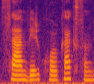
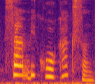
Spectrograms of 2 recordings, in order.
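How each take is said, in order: First: Understated drawn-out answer from the mountain; mountain's echo. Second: High, slow narrated yell; understated storyteller's shout of annoyance; mild angry shout. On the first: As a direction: repeat it slowly and evenly, as an echo answering. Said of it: "Dağdan gelen ses". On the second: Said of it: "diye tekrar bağırıyor". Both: A narrator's reading.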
